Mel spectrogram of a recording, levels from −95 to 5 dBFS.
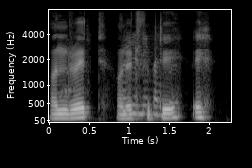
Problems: none marked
